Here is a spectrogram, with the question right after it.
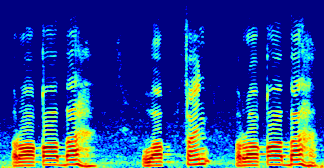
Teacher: جب بھی گول تا آ جائے آخر میں تو وقفن کی صورت میں ہم اس کو ہا پڑھتے ہیں۔ کس طرح پڑھنا ہے، را زبر را، قاف زبر قا، راقا، با زبر با، راقبہ، تا دو زیر تن، راقبۃ، وقفن راقبہ، وقفن راقبہ۔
